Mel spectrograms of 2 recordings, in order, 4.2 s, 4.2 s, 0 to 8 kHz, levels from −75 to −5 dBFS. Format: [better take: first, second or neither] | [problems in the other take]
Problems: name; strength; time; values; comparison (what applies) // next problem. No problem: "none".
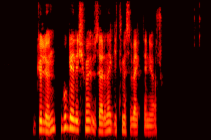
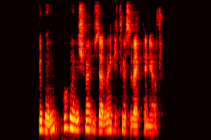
first | noise reduction (neural mask model DeepFilterNet 3)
